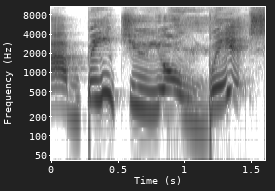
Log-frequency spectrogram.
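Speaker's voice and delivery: put-on country accent. Speaker quotes a woman's favorite line from a horror movie; quoting in a country accent. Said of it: "accent comes out there too".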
